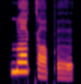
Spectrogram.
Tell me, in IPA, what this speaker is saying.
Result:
ɳ a˦ k a˨ pʼ ə˨

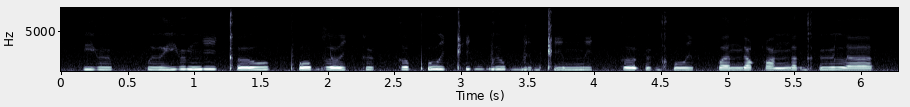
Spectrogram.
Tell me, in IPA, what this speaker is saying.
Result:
j ʉ˨˩ pː ɨ˨˩ j ʉ˥˨ ŋ i˥˨ kʼ ɵ˨˦ u̯ | pʼ o˨˦ b l ɵ˨˩ i̯ k ʉ˨˩ kː ɵ˦˥ pʼ u˥˨ i̯ kʼ i˦˥ ɡ b ɨ˧˥˧ u̯ b i˨˩ b kʼ i˨˩ mː i˨˦ kː ɵ˧˥˧ ʔ ʉ˨˦ ɡ ʔ u˨˩ i̯ pː ɐ˧˥˧ n ɵ˥˨ qʷ ɐ˨˩ ŋ ɐ˦˥ ɡ ʔ ʉ˦˥ l ɐ˧˥˧

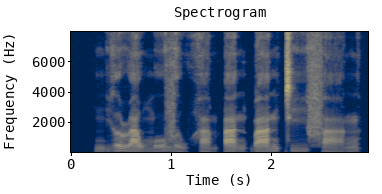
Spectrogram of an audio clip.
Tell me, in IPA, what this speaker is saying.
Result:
ŋ i˧˥ ə̯ ɹ a˧ w m o˧˥ v ə˨˩˨ w h a˨˩˨ m ʔ a˧ n ɓ a˧˥ n c i˧ f a˨˩˦ ŋ

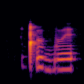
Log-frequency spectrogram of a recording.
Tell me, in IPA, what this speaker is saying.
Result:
ǃʼ ɯ ɡ b ɯ ɪ̯

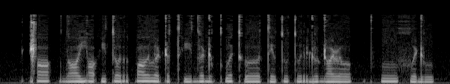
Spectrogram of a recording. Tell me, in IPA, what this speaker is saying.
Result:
ǁ ɔ˦ | d ɔː˧ j ɔ˧ ʔ i˨ t o˧ r p ɔ˦ ʊ̯ l ʊ˧ ʈ ʊ˨ tʼ i˨ d ʊ˦ ɖ ʊ˨ kʷʼ ɛ˦ kʼ ʊː˧ t ɪ˨ tʷ ɪ˧ tʷ ɪ˨ r ɖ u˧ ɖ ɔ˧ ɭ o˧ | pʰ uː˦ xʷ ɛ˧ ɖ u˨

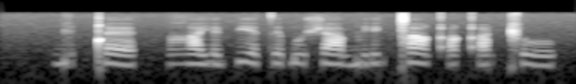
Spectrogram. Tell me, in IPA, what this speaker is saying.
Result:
ɡ e ǃ ɛ | ʁ a j e pʲ ɛ t ɪ ɓ u ʃ a b i ɾʲ ɛ ǀ a qʼ i qʼ ɛ ǁ u

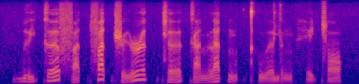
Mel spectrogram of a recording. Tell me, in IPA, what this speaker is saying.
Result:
ɓ ɨ˨˩˦ j k əː˧˥ f a˨˩ t̚ f a˦˥ t̚ ʂ ɨ˨˩˨ ɹ ə˦˥ k̚ c əː˨˩˦ k a˨˩ n l a˦˥ t̚ m ə˨˩ k̚ t̪ʰ u˨˩˨ ə̯ j ə˨˩˨ ŋ h e˨˩˨ c ɔ˧˥

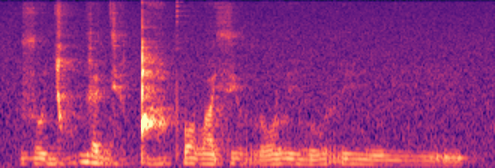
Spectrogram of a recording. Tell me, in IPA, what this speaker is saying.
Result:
z ʊ ɟ ɔ̤ ɡ ɛ dʲ a̤ ǃ a̤ pʼ o lˠ ɛ sʲ o r o l i l u r iː ŋ iː

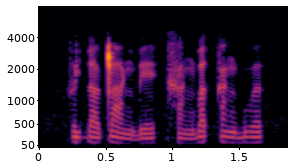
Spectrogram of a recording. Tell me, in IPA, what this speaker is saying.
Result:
k ə˧ j ɗ aː˧˥ ʈ aː˨˩ ŋ ɓ e˧ | x a˨˩˦ ŋ ɓ a˦˥ t̚ x a˧ ŋ ɓ u˧ ə̯

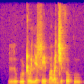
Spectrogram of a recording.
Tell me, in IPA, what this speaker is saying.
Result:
r u ʔ u ʈ o lʲ a ɬ e b a lˠ e d͡ʑ ɯ θ o k u

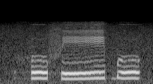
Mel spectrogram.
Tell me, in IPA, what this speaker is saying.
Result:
h o˧ f eː˨˦ ɓ o˦

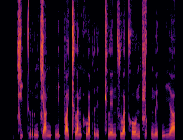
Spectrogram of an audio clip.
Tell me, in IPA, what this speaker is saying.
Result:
t͡ɕ i˦˥ ʔ t r ɯ˨˩ ŋ t͡ɕ aː˨˩ ŋ ɯ˨˩ k̚ n i˥˩ ʔ p a˦˥ j kʰ l a˥˩ ŋ h u˥˩ a̯ p r i˨˩ t̚ kʰ l e˦˥ n s u˥˩ a̯ kʰ oː˦˥ n t͡ɕ o˥˩ k̚ m eː˨˩ t̚ ŋ i˥˩ a̯

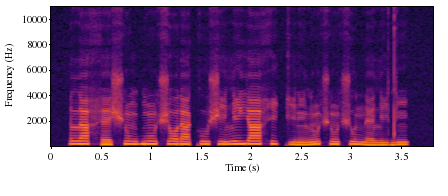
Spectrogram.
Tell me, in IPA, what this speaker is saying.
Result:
l a˧ h ɛ˨ ʃ ũ˧ ɡ͡b ũ˧ ʃ ɔ˧ ɾ a˧ k u˧ ʃ i˧ l i˦ j a˦ h i˦˨ k i˨ ɾ ĩ˨ l ũ˨˦ ʃ ũ˧ ʃ u˧ n ɛ˨ l i˨ d ĩ˧

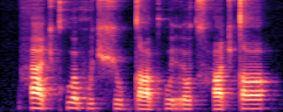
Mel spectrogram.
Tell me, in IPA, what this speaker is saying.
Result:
h aː˦˨ t͡ʃ kʷʰ ɑ˦ xʷ ɛ˧ t͡ʃ ʃ u˨ b t ɑː˨ kʷʰ e˧ r o˧ t͡s h ɑ˧ t͡ʃ t ɑ˦

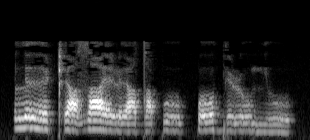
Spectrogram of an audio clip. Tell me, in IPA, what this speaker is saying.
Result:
l ɘː ʈʰ ɘ zˤ ɛː ɭ ɘː dˤ ɘ p uː k͡p o bʲ ɵ ɭ u mʲ uː

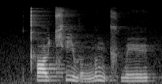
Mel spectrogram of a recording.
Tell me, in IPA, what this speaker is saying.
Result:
kʰ ɑ˥ ʊ̯ t͡ɕʰ i˥˩ ɻ ɤ˧˥ ŋ ɤ˥˩ ŋ ʈ͡ʂʰ w e˥ ɪ̯

